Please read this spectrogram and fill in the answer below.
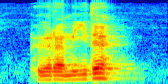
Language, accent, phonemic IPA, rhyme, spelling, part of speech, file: German, Austria, /pyraˈmiːdə/, -iːdə, Pyramide, noun, De-at-Pyramide.ogg
- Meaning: pyramid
